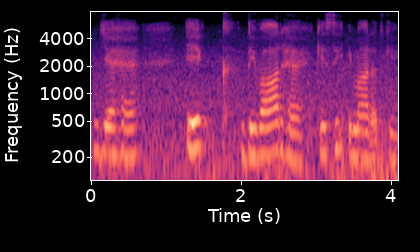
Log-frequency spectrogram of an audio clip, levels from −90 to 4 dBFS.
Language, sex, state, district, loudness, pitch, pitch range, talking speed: Hindi, female, Punjab, Fazilka, -19 LUFS, 215 Hz, 200-230 Hz, 100 wpm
